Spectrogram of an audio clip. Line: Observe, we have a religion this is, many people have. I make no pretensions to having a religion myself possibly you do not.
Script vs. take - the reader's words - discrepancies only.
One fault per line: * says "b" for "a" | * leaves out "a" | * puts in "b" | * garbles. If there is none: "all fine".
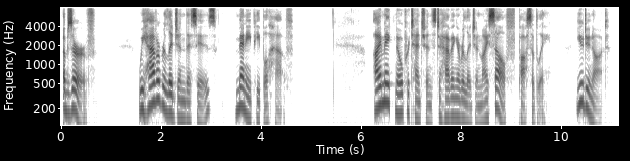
all fine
